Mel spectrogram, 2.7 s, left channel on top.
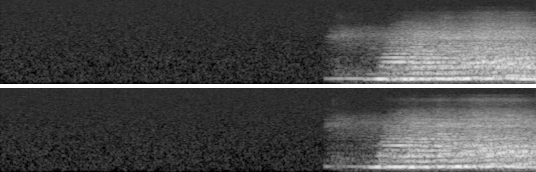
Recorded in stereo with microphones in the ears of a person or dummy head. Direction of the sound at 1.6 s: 40° right (ahead or behind).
